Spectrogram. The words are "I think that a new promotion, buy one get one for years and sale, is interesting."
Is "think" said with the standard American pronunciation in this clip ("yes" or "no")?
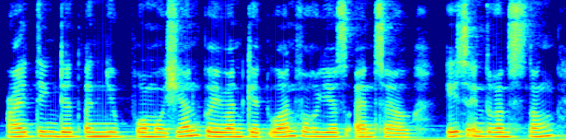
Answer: no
